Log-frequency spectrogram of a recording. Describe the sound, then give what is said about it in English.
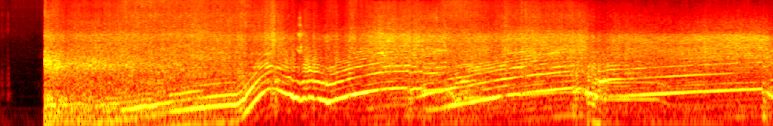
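A car engine revs hard, its pitch climbing and dropping through several gear shifts, with tires squealing along the way; loud and continuous for about ten seconds, no voices. It is not a Ford Pinto. “I just thought it'd be fun to throw in some real great car music there to get us kind of thinking about it.”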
